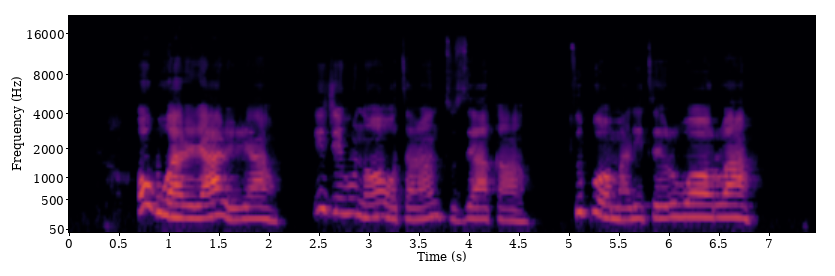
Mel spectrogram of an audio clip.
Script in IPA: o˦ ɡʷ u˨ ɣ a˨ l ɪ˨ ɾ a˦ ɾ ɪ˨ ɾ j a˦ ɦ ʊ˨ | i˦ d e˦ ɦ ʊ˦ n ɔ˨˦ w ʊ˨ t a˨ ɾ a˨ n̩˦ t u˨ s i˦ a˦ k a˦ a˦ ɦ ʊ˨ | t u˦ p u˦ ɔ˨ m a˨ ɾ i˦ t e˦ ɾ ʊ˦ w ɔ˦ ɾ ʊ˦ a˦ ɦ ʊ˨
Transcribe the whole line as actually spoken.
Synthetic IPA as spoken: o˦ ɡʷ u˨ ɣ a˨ ɾ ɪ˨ ɾ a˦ ɾ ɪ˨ ɾ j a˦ ɦ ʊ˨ | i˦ d͡ʒ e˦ ɦ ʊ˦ n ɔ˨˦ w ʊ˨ t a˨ ɾ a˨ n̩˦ t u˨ z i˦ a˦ k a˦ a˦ ɦ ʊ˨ | t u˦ p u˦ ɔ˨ m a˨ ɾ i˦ t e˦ ɾ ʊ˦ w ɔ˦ ɾ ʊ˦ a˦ ɦ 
